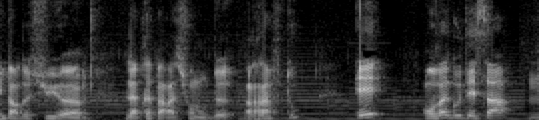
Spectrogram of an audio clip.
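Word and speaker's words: ravitoto: qui est le premier plat qui s'appelle le raftou ça s'écrit Rav Toto mais ça se prononce raftou m'a même mis la prononciation et tout c'est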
